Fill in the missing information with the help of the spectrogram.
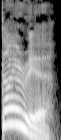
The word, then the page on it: diarrhoea: British English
